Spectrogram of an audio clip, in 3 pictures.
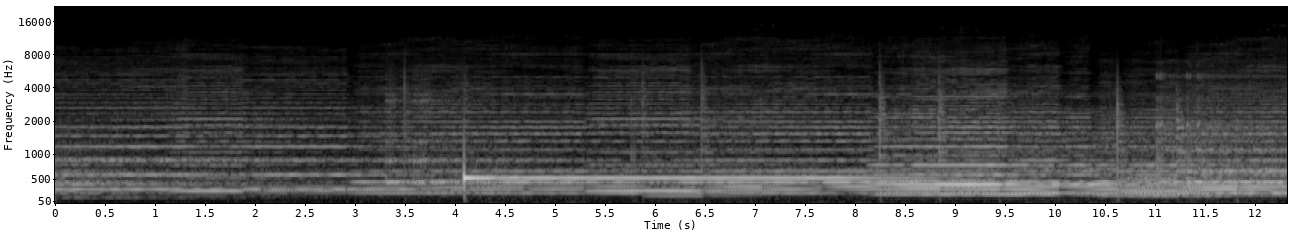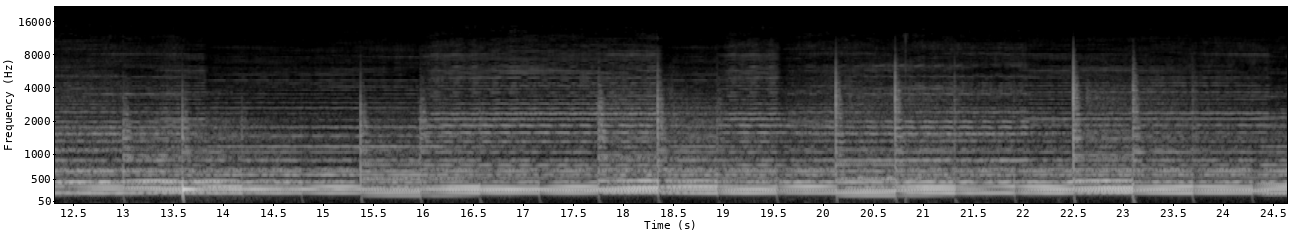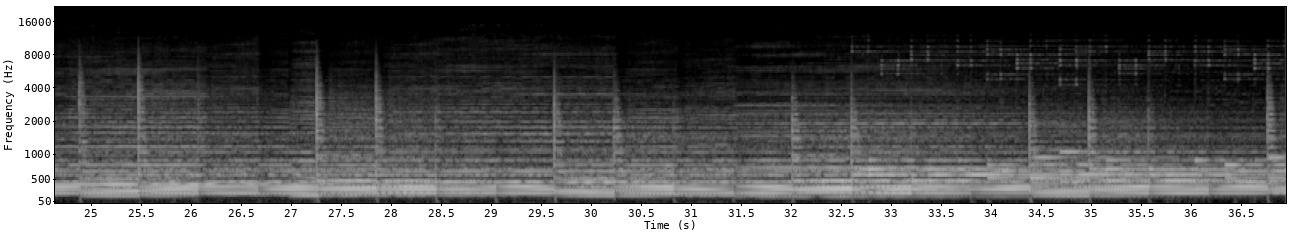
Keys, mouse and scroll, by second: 2.1 scroll down 2, 4.1 ctrl+2, 5.4-6.0 scroll up 1, 6.0-7.1 scroll up 1, 9.1-10.0 drag, 10.0 Tab, 11.2 a, 12.2-13.9 drag, 13.9 s, 19.8 middle click, 20.4 Tab, 20.9-22.0 middle drag, 22.0 KP_1, 22.8 Tab, 23.5 s, 26.0 Tab, 26.4 scroll down 1, 26.7-28.5 middle drag, 28.5 KP_1, 29.4-29.7 scroll up 1, 29.9-31.5 right drag, 31.5-32.2 scroll up 2, 32.2 scroll up 1, 32.4-33.9 scroll down 1, 33.9-36.0 drag, 36.0 s.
